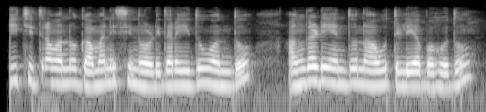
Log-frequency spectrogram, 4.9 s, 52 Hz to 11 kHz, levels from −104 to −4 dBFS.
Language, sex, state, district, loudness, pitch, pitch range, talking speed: Kannada, female, Karnataka, Bangalore, -14 LUFS, 195 Hz, 185-215 Hz, 110 wpm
